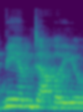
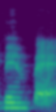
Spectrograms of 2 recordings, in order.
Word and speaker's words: BMW: And BMW, like in Russia we say BMW, and in Germany, where the car is made, they say BMW. And in America it's BMW.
